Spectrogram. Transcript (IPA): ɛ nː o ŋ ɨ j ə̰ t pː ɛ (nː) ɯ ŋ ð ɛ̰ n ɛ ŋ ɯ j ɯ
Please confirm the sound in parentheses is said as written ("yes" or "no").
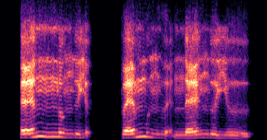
no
